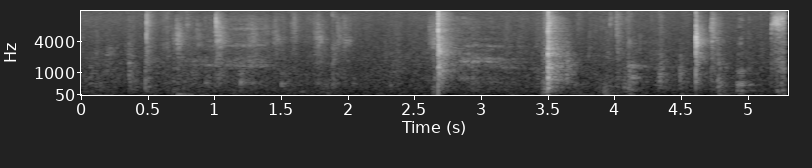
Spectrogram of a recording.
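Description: Sharp hand claps aimed at flies, irregular and spaced apart, a few loud and close, with faint softer rustles and taps between them.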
